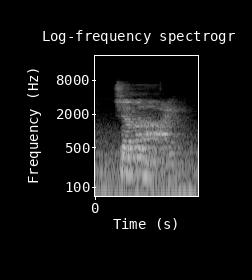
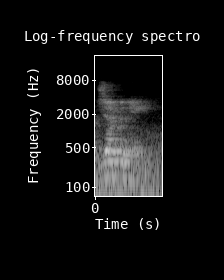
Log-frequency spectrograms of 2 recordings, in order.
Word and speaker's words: Gemini: And we're going to talk about Gemini, or Gemini. There's two pronunciations of it.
